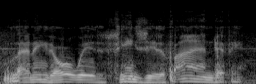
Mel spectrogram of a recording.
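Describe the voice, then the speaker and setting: An actor playing a lonely, charming drifter in a vintage radio drama, speaking softly and coaxingly. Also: male voice, normal speed, lightly acted. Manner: soft, low, coaxing talk. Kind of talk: 1950s radio drama acting. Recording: hissy old radio broadcast.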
